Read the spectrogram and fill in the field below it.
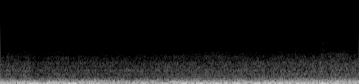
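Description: A 2016 Volvo V40 Cross Country D2 with a six-speed manual gearbox cruises on tarmac, giving a steady low cabin rumble of road and engine noise with no voices.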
